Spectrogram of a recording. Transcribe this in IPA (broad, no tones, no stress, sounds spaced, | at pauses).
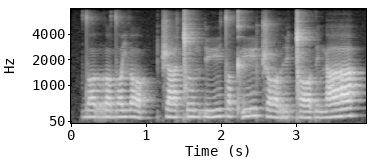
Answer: d ɔː r ɔ d ɔː j l ɔ | t͡ʃ aː ǀ u m ɗ yː d ɔ kʼ yː t͡ʃ ɔː r y ǀ ɔ ɗ i ŋ aː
